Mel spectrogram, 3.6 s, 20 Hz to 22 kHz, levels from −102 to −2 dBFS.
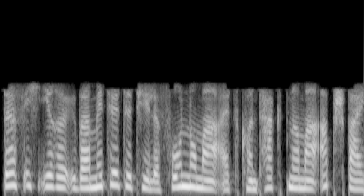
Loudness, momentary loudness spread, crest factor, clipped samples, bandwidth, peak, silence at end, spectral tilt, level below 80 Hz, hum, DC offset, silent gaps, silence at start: -19 LUFS; 7 LU; 12 dB; under 0.1%; 4 kHz; -6 dBFS; 0 s; -11 dB/octave; -58 dBFS; none; under 0.1%; none; 0.05 s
